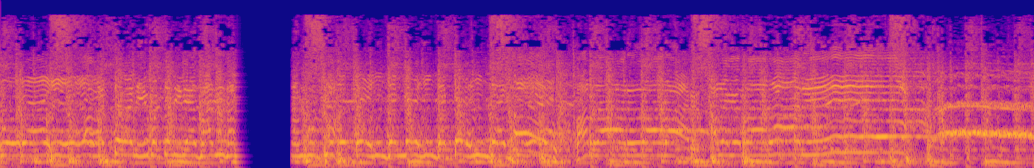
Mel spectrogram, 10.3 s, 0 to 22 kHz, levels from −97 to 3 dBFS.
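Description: From 2.35 to 2.93 s, a call audio freeze: delayed packets likely drained the jitter buffer, so the last sound is stretched into a fading buzz and then about 0.42 s of silence, before the audio resumes where it stopped.

At 3.26 to 3.30 s, a skip ahead: roughly a fifth of a second of audio was dropped while later packets waited, so playback jumps forward with an almost seamless join.

From 8.85 to 9.96 s, a jitter buffer speed-up: the buffer held excess audio, so the receiver repeatedly cut pitch-period-sized pieces, about a third of a second in total. The sound runs at 127% speed at the same pitch and feels hurried.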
